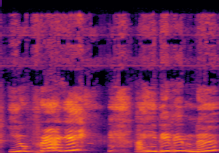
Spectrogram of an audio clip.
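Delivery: high, loud, laughing disbelief; amazed joy. Real, not acted. Mocking herself for not knowing, shrieking with laughter. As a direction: shriek it at yourself in delight.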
